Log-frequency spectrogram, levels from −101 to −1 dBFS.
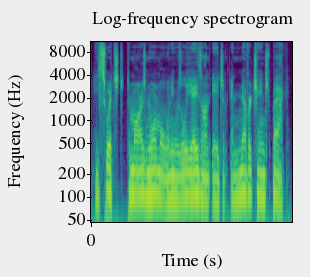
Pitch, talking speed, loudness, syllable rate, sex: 100 Hz, 225 wpm, -19 LUFS, 5.5 syllables/s, male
